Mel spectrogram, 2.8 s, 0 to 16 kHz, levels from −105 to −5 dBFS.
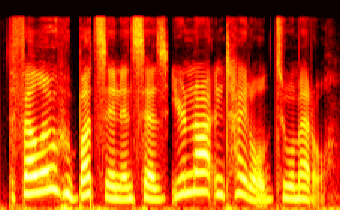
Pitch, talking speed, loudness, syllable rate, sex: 255 Hz, 275 wpm, -17 LUFS, 6.9 syllables/s, female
